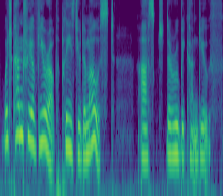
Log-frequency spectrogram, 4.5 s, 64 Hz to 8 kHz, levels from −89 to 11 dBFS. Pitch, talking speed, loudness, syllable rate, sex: 205 Hz, 160 wpm, -17 LUFS, 5.0 syllables/s, female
